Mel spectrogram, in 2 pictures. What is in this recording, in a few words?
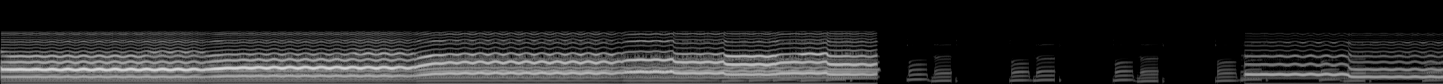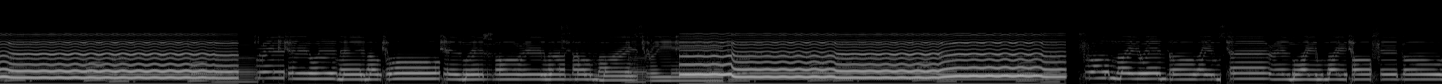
soprano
